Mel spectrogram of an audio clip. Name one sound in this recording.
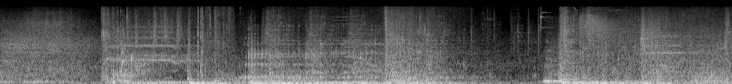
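Booming impacts thud with deep rumbles.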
